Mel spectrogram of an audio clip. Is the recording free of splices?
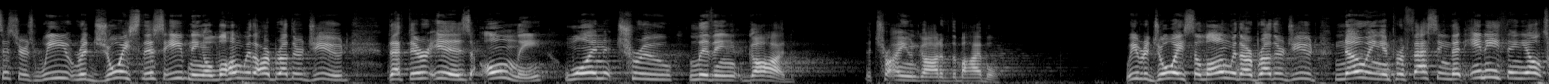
yes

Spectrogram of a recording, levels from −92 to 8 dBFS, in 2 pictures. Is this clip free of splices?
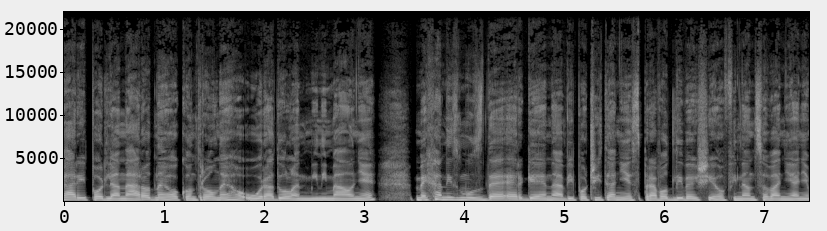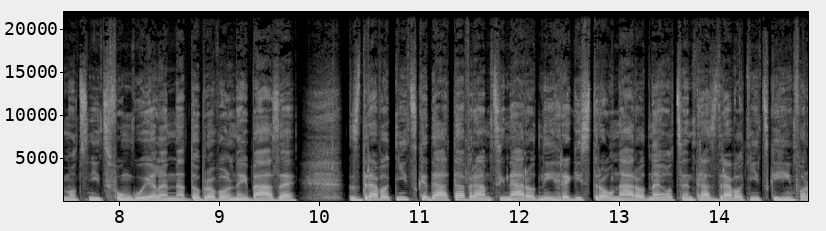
yes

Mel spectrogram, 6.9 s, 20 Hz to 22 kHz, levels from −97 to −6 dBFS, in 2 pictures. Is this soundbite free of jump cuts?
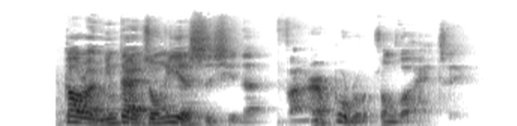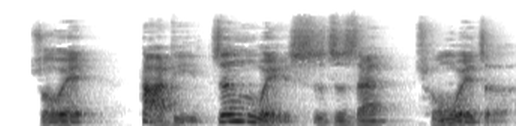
no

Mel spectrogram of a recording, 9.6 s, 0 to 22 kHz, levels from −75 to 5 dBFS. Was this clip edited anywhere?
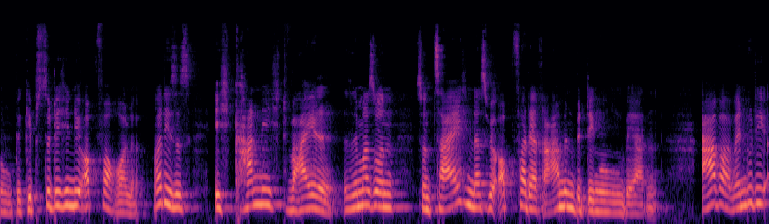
no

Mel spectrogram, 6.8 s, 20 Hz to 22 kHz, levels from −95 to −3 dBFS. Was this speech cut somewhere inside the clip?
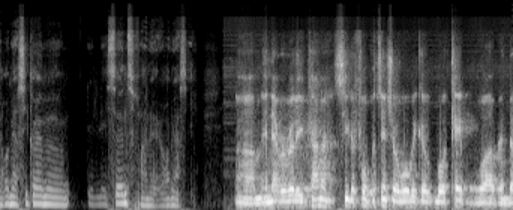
yes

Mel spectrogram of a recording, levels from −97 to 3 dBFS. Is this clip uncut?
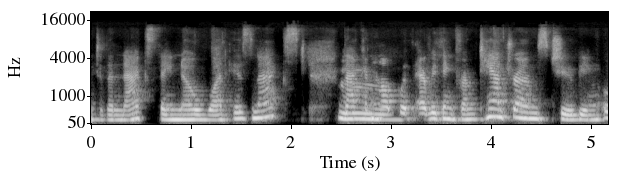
yes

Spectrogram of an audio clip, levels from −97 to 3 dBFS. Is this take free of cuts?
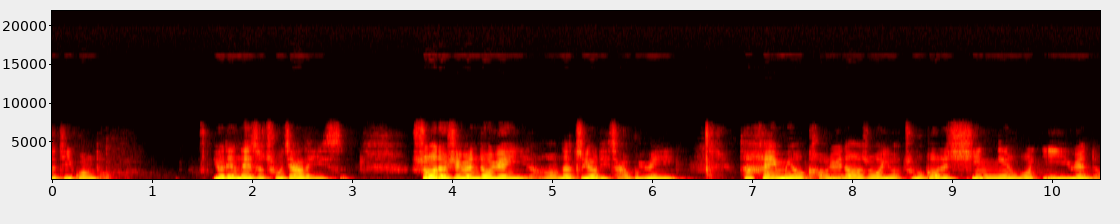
yes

